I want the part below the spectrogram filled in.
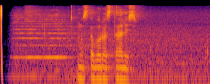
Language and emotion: Russian, neutral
